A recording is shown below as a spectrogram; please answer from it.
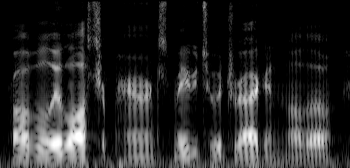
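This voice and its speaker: A man giving an expressive dramatic reading of a first-person fantasy story as its narrator. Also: lowish voice, a little fast, smooth, rough recording.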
